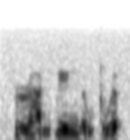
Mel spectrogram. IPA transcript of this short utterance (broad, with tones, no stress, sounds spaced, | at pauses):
ɹ a˨˩˦ n ɓ e˧ ŋ ə˨˩˦ w ʈ u˧ ə̯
